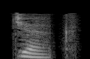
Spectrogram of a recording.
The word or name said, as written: jerk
